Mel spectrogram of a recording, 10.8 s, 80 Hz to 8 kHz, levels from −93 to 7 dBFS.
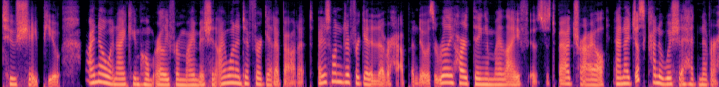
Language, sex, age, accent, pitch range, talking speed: English, female, 20-39, American, 185-230 Hz, 285 wpm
